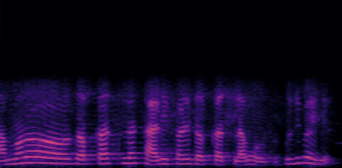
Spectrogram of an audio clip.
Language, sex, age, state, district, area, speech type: Odia, female, 45-60, Odisha, Nayagarh, rural, conversation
